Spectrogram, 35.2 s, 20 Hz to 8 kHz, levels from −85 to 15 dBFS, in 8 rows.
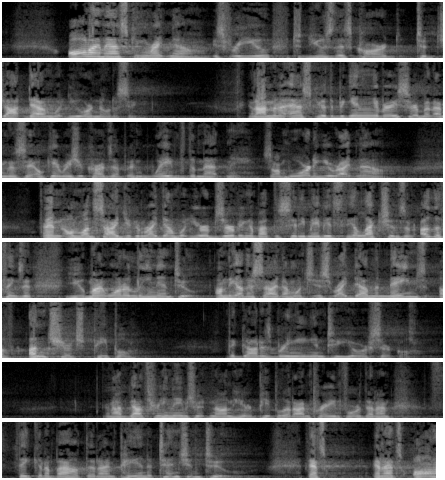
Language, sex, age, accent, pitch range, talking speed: English, male, 50-69, American, 150-200 Hz, 220 wpm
